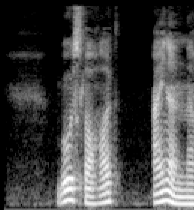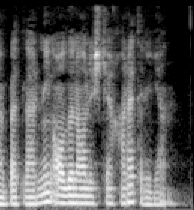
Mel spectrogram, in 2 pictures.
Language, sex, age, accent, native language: Uzbek, male, 18-24, Farg'ona, Uzbek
